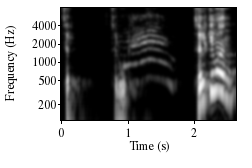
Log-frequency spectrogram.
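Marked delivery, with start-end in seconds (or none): 2.0-2.6 high coaxing call. Real, not acted. Coaxing pet, pitch jumps up.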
